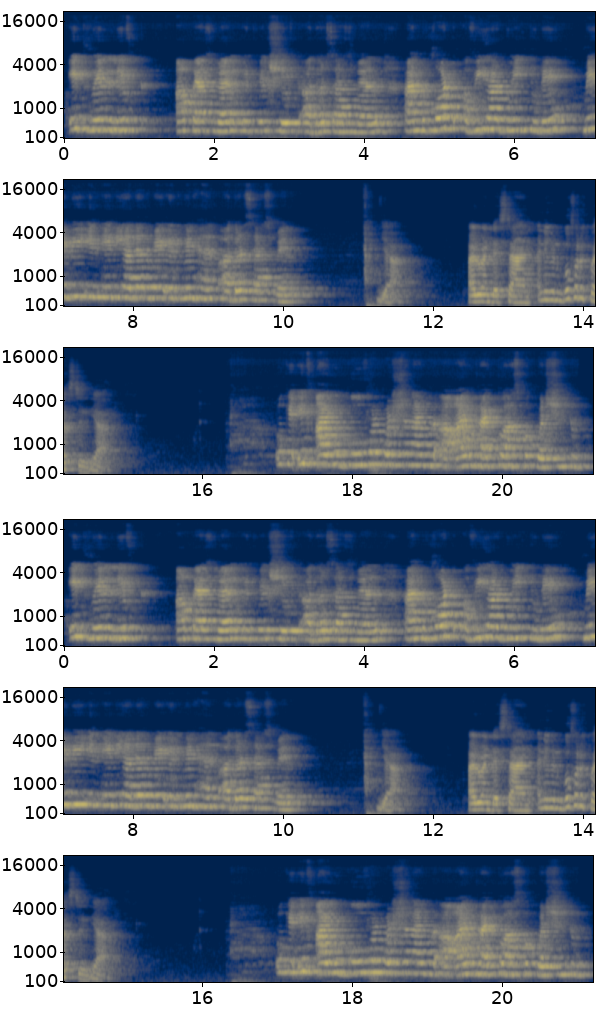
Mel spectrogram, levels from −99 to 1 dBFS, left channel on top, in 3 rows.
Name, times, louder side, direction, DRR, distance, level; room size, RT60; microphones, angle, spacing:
voice 1, 0.1-1.1 1.5-10.2 11.1-11.2 17.0-21.0, equal, 15° left, 3.1 m, -30 dB
voice 2, 11.2-11.6 12.5-14.8, equal, ahead, 0.7 m, -33 dB
13.0 x 7.5 x 8.7 m
head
